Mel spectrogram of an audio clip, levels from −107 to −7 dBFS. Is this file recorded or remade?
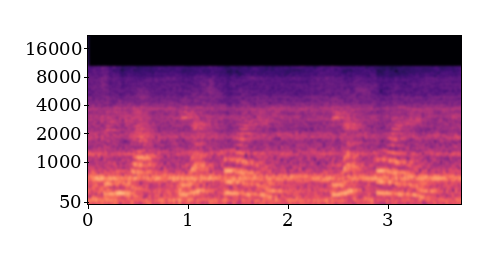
recorded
